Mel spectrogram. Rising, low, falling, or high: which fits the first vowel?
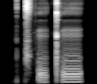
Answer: low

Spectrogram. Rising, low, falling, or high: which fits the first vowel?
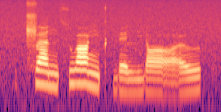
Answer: falling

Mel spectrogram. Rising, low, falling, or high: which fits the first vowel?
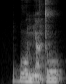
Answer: high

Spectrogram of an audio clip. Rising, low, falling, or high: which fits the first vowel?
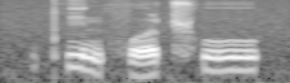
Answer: falling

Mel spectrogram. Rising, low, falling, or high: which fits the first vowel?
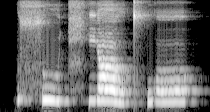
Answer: falling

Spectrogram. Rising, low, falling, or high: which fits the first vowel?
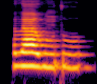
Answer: high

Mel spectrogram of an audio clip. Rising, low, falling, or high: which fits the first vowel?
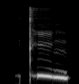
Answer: falling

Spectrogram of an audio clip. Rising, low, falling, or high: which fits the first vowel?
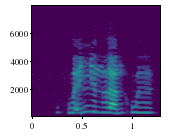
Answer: rising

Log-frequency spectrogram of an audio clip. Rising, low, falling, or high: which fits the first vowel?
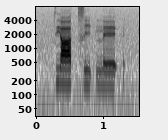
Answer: high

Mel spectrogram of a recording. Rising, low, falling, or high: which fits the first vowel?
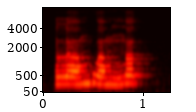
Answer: rising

